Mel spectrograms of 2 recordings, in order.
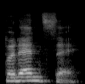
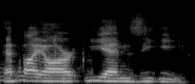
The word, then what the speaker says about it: Firenze: It's Firenze with an R, F-I-R-E-N-Z-E. Can you say that, Tutu? Firenze. I think she might be frozen. Did she get frozen? Eliana, can you say it? Florence. Firenze, yeah, F-I.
